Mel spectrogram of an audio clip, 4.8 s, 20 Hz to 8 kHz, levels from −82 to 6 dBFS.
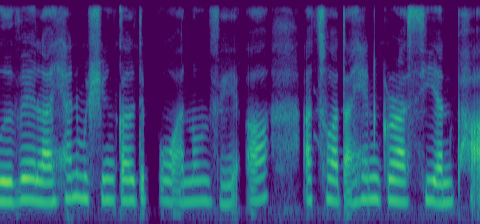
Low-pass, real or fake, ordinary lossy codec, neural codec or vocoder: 7.2 kHz; real; none; none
